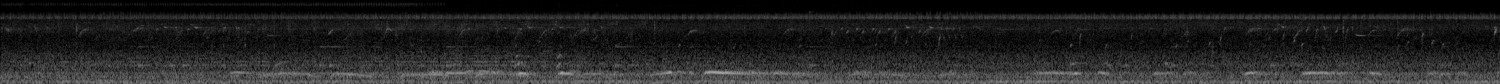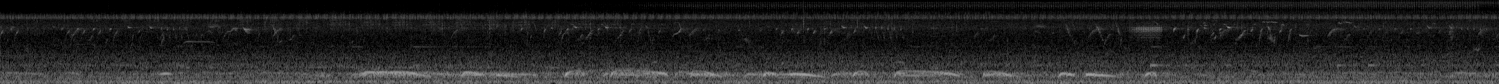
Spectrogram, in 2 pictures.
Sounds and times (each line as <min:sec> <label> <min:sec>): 0:15.0 orthoptera 0:29.9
